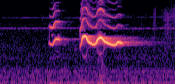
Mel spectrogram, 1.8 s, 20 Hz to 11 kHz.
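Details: A White-whiskered Laughingthrush on Hehuan Mountain, Taiwan, recorded 22.02.17, gives a short clear note, then a longer wavering whistle that dips and rises in a mid-high pitch, against a quiet background.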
